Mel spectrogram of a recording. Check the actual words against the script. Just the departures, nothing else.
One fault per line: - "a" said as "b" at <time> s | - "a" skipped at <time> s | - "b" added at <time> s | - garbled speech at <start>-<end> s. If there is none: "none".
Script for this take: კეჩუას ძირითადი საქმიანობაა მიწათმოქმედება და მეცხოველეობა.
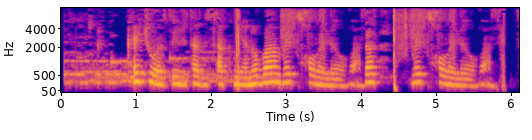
- "მიწათმოქმედება" said as "მეცხოველეობა" at 3.0 s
